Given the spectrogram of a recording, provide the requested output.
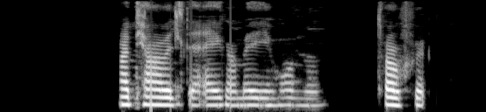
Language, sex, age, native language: Icelandic, male, 12, Norwegian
